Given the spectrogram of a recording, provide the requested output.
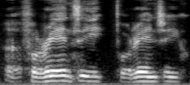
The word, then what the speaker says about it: Firenze: Genova, Milano, Bologna, Palermo, which is in Italy, Firenze, which is kind of in the north-central parts here, a little bit over on the western side of the Italian peninsula.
